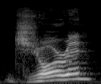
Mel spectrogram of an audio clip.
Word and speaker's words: Joran: Pronounce my name again, Precious. Joy, is that how you say it? Jun, I love I love how that sounds in your accent. Very cool. Uh, I go with Joran.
